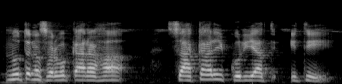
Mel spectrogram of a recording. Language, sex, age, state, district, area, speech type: Sanskrit, male, 45-60, Karnataka, Dharwad, urban, spontaneous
